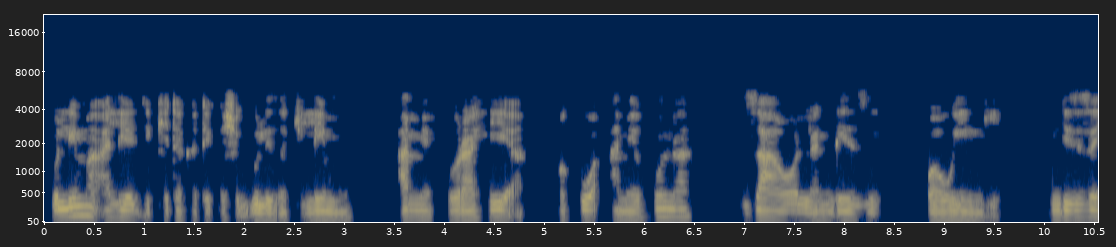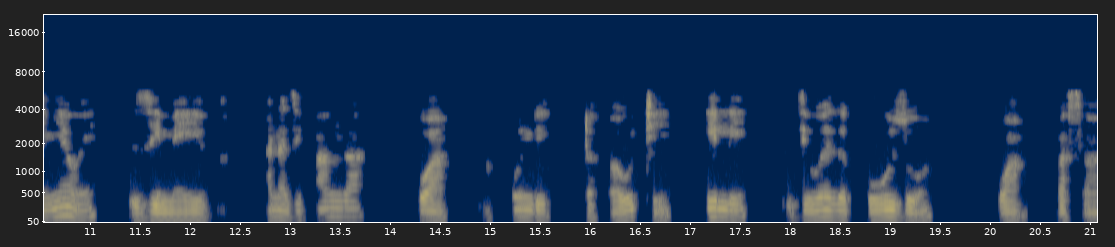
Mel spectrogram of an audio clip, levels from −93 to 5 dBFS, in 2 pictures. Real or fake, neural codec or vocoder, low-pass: real; none; 5.4 kHz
